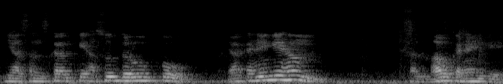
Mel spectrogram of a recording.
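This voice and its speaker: A man with a slightly high, warm voice teaches an exam-prep grammar lesson at a measured, animated pace. He keeps throwing out questions and repeating the answers, joking with a playful, homely teacher's touch. The room echoes over a faint ambient hum.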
